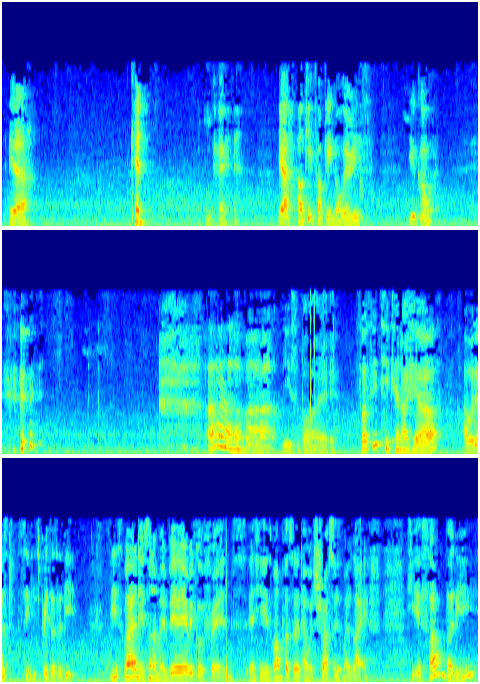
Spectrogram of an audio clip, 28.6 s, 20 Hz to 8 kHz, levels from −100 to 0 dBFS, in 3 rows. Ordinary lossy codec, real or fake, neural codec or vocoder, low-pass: MP3, 24 kbps; real; none; 7.2 kHz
